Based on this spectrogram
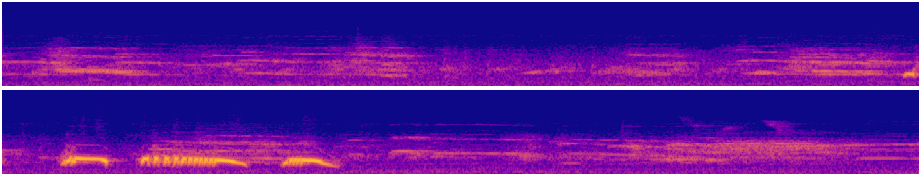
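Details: Spotted dove lure call: a single mid-pitched phrase of short notes framing a long trembling coo, with quieter overlapping coos of other doves before and after.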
